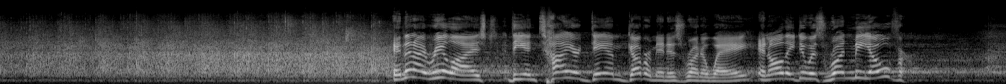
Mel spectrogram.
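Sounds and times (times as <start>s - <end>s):
audience applause: 0.0s - 4.0s
speech: 3.9s - 9.2s.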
